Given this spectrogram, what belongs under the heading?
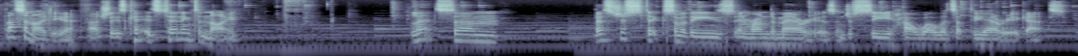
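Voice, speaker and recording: A man with a noticeably creaky, gravelly voice talks casually on a gaming livestream. He muses aloud to himself and to his viewers in a conversational way. Faint music plays behind him. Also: medium pitch, a little slow. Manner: musing aloud, reads and answers viewer comments. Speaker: live streamer.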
